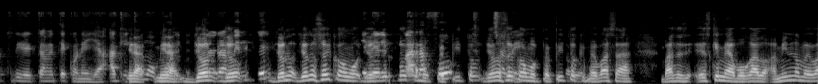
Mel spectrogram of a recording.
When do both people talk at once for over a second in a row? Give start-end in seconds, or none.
1.3-2.8, 3.6-5.9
